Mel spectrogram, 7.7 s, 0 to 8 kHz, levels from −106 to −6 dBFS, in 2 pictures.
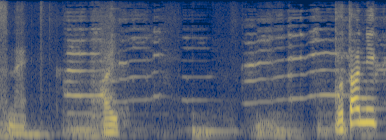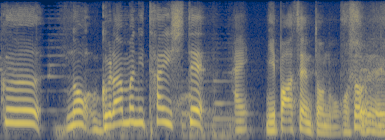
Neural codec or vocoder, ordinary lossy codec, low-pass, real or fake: codec, 16 kHz, 0.9 kbps, LongCat-Audio-Codec; none; none; fake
